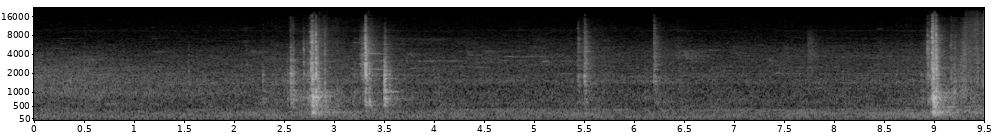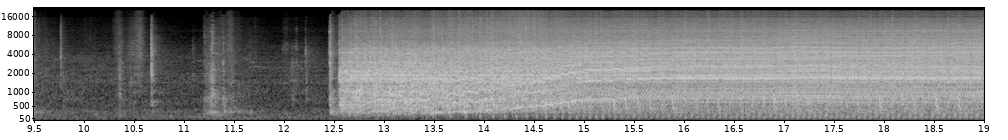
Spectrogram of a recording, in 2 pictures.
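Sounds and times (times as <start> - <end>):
wood chipper engine running: 12.5 - 19.0.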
